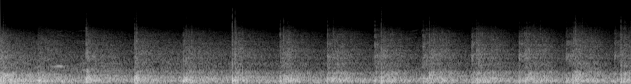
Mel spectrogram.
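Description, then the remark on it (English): A building implosion on a calm morning brings down the remaining shell of a building at Western's university: a rapid string of about a dozen sharp, evenly spaced booms, each cracking over a heavy, continuous low rumble that stays loud throughout. “Just a shell of the building remained when that timpani drum-like sound shattered the calm morning air.”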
